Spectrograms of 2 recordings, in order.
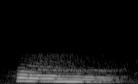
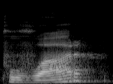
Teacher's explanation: in French, the OU is a very rounded, forward sound. The tricky part about it is that you want to be able to remain a certain level of relaxation in the lip, and mm-hmm.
